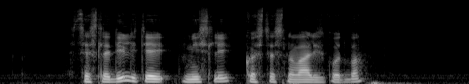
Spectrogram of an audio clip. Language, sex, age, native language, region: Slovenian, male, 18-29, Slovenian, Central Slovenia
